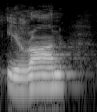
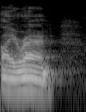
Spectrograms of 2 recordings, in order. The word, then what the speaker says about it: Iran: You say you support the Iranian people, but you're pronouncing our country's name wrong. Our country is named Iran, not Iran.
